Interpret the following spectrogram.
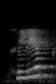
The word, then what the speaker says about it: хлеб: In the Russian language, the voiced consonants are pronounced as voiceless consonants at the end of the word. In this case, voiced consonant B is pronounced as its voiceless pair P, хлеб.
